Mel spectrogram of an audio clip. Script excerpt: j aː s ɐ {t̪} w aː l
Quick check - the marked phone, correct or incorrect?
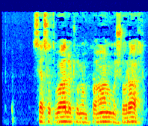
correct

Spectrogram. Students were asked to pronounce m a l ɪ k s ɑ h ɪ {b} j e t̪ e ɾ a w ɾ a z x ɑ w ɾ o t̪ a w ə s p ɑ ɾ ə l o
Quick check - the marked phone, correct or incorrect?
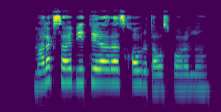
correct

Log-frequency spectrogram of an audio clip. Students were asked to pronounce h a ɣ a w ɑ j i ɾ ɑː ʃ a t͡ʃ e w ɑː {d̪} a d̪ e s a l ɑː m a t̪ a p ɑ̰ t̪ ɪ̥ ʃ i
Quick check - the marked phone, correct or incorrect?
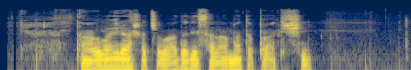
correct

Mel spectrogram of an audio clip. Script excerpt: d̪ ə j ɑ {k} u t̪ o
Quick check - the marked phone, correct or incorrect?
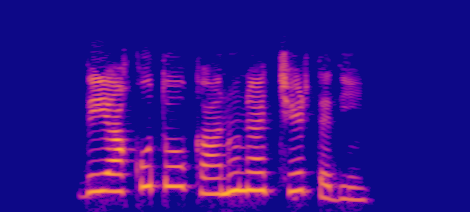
incorrect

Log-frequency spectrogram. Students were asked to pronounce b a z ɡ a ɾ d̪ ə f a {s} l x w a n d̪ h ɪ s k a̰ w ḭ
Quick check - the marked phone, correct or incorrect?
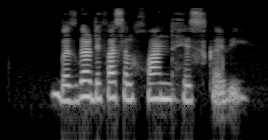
correct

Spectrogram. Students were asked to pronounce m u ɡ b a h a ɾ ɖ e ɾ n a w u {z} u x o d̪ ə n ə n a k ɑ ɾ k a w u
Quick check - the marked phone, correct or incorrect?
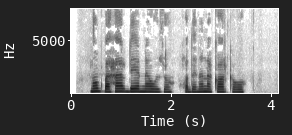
correct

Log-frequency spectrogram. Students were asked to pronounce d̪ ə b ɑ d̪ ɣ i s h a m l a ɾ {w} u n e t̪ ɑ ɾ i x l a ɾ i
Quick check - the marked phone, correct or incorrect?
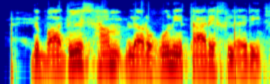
incorrect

